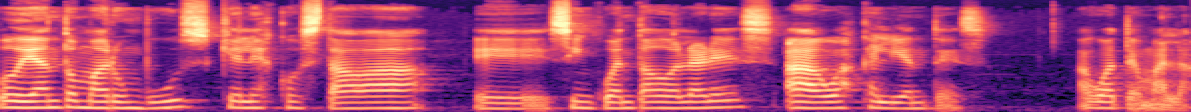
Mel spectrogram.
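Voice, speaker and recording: On a very clean recording with a silent background, a woman with a medium-pitched voice talks at a fairly slow pace. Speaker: migration researcher. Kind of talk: interview. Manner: hesitant, many fillers.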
